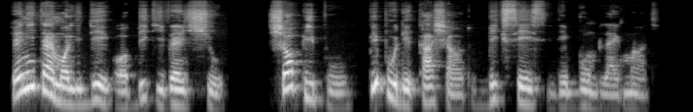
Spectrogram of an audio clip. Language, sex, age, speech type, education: Nigerian Pidgin, male, 15-29, spontaneous, tertiary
